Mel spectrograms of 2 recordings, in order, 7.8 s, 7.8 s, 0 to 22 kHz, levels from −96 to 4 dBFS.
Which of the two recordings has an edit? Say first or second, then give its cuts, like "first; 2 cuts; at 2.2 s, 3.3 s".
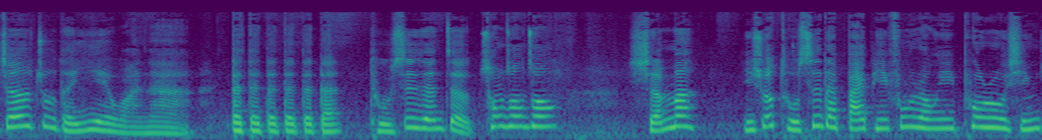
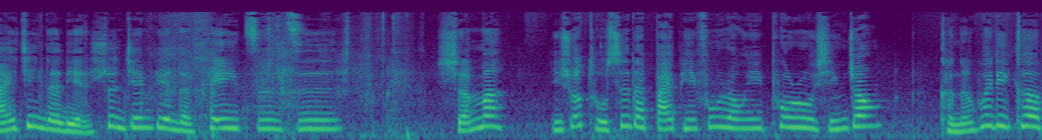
second; 1 cut; at 3.2 s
